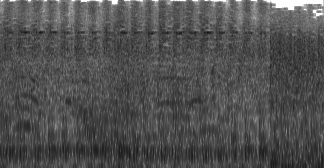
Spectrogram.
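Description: Rapid, steady automatic gunfire from a film's battle soundtrack, with men shouting over it.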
